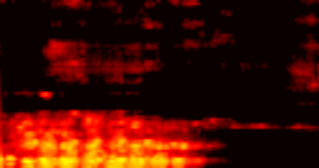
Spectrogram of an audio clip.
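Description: A man speaks into a phone close by.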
